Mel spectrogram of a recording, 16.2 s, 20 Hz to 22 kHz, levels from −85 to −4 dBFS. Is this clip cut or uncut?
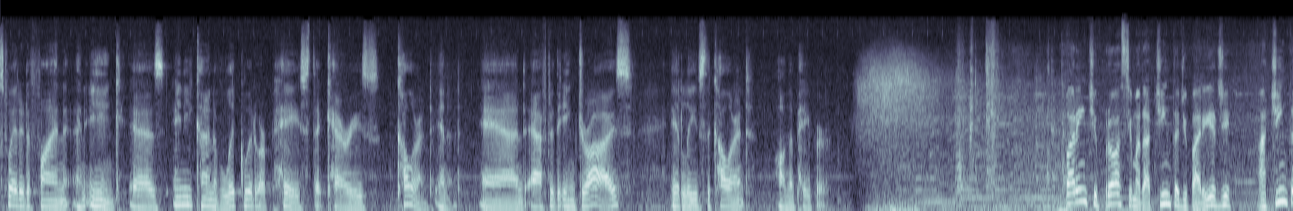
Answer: uncut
